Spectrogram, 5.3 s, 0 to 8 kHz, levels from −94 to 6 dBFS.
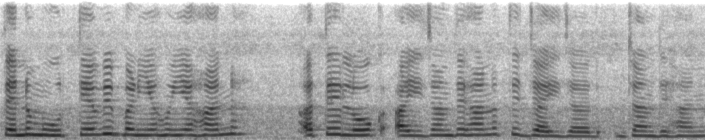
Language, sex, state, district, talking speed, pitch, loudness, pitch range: Punjabi, female, Punjab, Fazilka, 180 wpm, 305 Hz, -17 LUFS, 275-325 Hz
